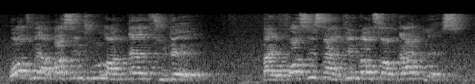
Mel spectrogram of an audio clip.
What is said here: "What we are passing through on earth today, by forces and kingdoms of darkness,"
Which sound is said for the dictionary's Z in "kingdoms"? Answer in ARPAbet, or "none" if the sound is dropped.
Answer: S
